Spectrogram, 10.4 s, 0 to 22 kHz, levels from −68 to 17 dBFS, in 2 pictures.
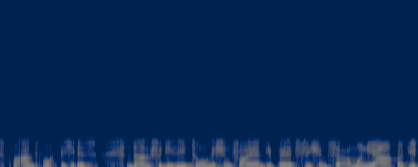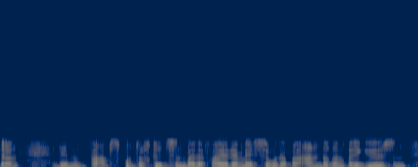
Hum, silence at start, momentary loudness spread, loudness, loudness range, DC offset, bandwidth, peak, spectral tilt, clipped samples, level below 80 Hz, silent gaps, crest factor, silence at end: none; 0 s; 7 LU; -30 LUFS; 2 LU; under 0.1%; 4 kHz; -12 dBFS; -9 dB/octave; under 0.1%; -84 dBFS; none; 18 dB; 0 s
